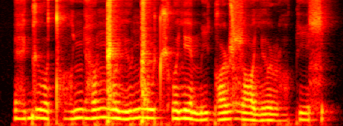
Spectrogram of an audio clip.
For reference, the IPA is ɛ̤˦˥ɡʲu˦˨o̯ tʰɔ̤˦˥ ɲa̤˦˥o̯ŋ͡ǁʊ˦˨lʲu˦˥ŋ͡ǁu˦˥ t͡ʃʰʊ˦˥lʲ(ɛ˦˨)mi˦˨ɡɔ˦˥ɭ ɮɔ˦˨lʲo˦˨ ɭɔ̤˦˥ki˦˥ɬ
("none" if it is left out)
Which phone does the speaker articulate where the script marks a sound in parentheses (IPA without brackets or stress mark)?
ɛ˦˨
